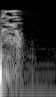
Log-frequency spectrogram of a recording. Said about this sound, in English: Hitting the cough button there, folks. I'm sure this will be what ends up being on television. About once a month, I end up coughing on air, having a coughing fit. I'm having one of those now.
